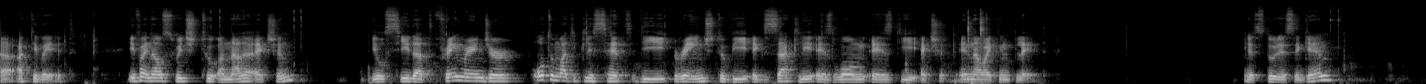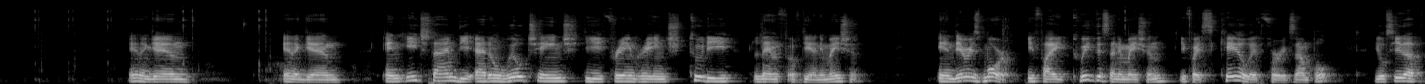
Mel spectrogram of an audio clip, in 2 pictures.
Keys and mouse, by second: 0.8 Escape, 2.1 click, 4.3 middle click, 6.1 middle click, 7.9 middle click, 9.7 shift+space, 11.3 shift+space, 12.3-13.4 drag, 14.6 click, 14.9 click, 16.2 click, 25.6 click.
